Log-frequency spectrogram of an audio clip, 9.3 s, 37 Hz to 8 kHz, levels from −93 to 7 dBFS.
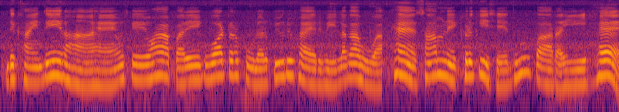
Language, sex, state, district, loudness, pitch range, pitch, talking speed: Hindi, male, Maharashtra, Solapur, -21 LUFS, 150-205 Hz, 175 Hz, 140 wpm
